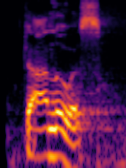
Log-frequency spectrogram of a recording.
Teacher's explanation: the way he stresses it is by just letting it be low · he pauses before his name and then just says it down low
